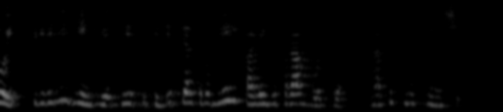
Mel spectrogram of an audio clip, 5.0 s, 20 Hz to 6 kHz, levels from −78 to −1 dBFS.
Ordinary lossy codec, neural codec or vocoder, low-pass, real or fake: Opus, 64 kbps; codec, 24 kHz, 0.9 kbps, DualCodec; 5.4 kHz; fake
